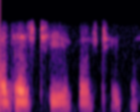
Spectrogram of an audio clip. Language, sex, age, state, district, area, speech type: Kashmiri, female, 30-45, Jammu and Kashmir, Kulgam, rural, conversation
